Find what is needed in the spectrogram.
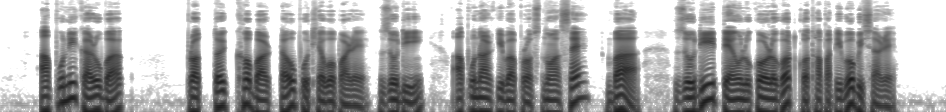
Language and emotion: Assamese, neutral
